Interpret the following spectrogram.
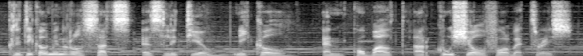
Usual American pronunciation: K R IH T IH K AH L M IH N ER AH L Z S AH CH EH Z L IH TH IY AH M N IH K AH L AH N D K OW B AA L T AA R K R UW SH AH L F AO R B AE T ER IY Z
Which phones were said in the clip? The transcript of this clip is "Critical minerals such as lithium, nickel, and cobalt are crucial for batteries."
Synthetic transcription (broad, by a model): K R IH T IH K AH L M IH N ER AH L S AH CH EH S L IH T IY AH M N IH K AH L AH N K OW B AA L T AA R K R UW SH AH L F AO R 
